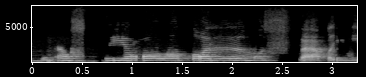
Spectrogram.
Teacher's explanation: huruf shad ini ya mengalir Bu, mengalir nafasnya, mengalir suaranya.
